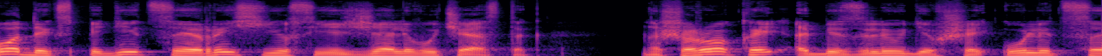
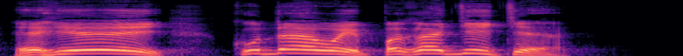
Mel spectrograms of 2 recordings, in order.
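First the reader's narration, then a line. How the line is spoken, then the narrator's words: Booming shout. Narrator (Russian): Кто-то зычно закричал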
